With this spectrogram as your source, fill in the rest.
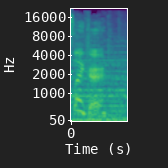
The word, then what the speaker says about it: Lego: It's Lego. That's how you pronounce it.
